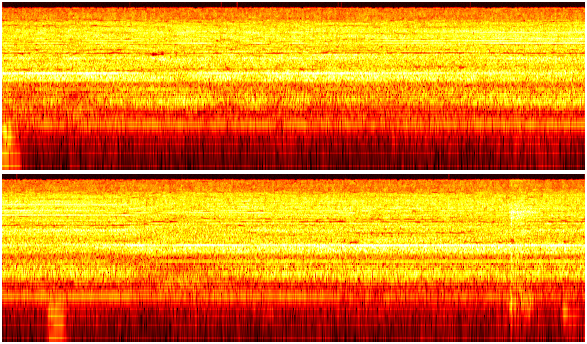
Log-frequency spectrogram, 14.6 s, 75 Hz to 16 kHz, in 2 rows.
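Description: A steady, loud blowing drone from a dryer drying glitter and Mod Podge on a large 16-inch craft gnome, running unbroken from start to finish with a faint thump near the middle.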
